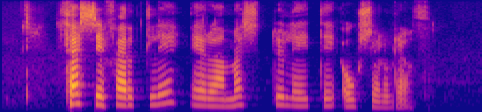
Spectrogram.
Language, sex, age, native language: Icelandic, female, 20-29, Icelandic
